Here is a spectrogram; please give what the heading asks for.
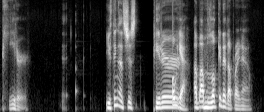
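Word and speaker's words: Piotr: it's actually just pronounced Peter.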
